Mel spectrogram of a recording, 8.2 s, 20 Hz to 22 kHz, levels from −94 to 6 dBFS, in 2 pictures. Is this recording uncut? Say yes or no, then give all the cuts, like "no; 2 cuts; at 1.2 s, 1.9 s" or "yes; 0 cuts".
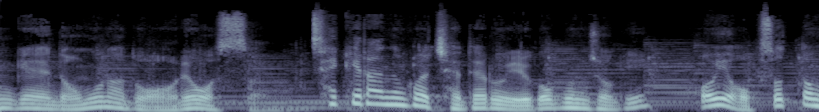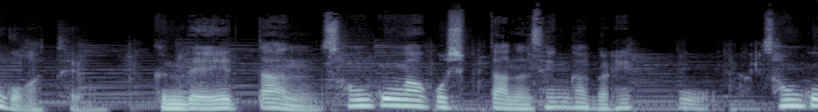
no; 1 cut; at 1.5 s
